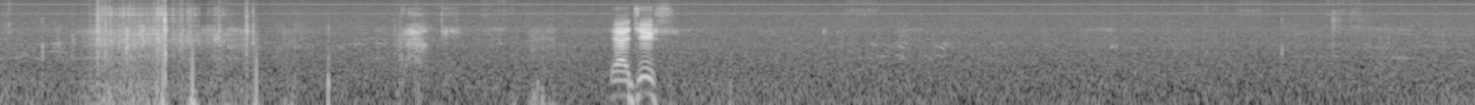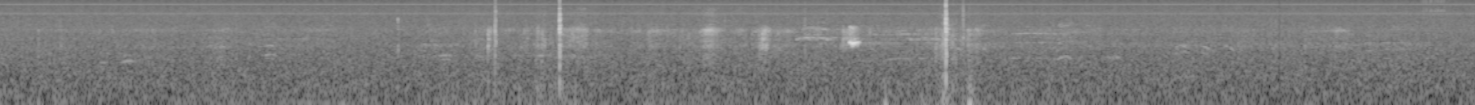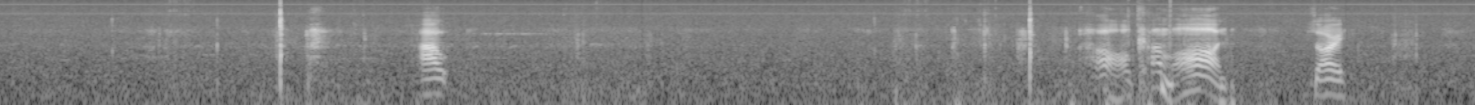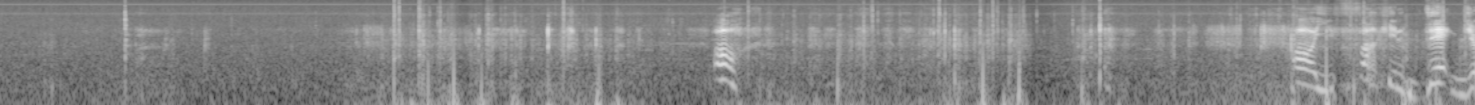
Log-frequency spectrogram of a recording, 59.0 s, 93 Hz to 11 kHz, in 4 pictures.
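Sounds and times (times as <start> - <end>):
wind buffeting microphone: 0.0 - 3.7, 45.0 - 59.0
wind rumble on camera: 0.0 - 5.6, 13.0 - 25.6, 30.9 - 42.6, 43.4 - 59.0.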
